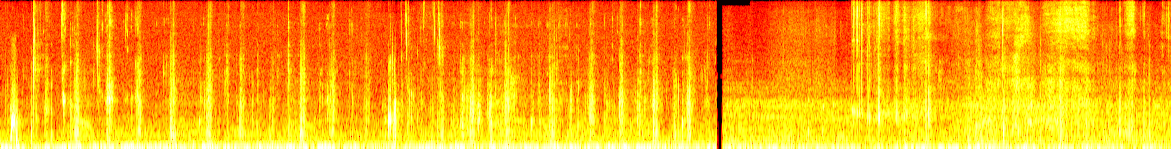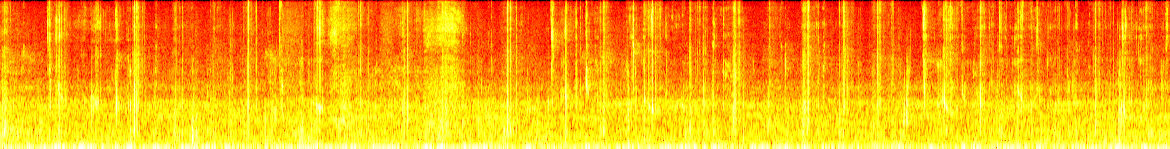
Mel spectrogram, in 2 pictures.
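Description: Close-up biting, crunching and chewing of frozen sweets, a dense run of crackling bites. About nine seconds in the sound changes abruptly to a second eater, with crisper, sharper crunches.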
